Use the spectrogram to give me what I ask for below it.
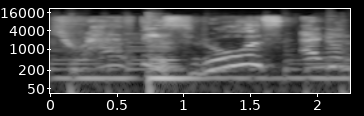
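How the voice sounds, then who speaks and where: A woman's voice: sits high, huge pitch swings, takes it slowly, darkish tone, full character voice. A woman playing a gleeful, taunting male criminal madman in a script read, drawling theatrically. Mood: manic glee. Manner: theatrical, drawling, breaking into cackles. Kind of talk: table read of a film script. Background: live guitar music.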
